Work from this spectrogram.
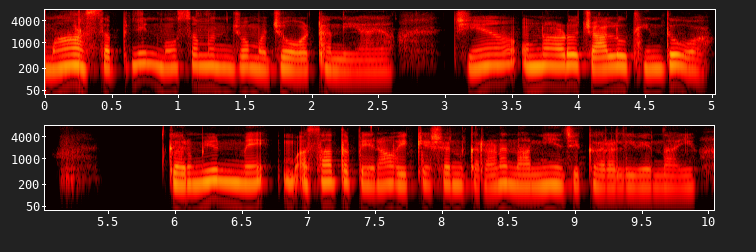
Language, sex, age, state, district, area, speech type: Sindhi, female, 18-30, Gujarat, Junagadh, rural, spontaneous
